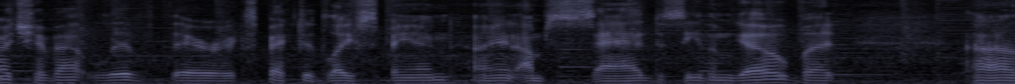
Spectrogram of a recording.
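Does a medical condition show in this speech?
No.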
